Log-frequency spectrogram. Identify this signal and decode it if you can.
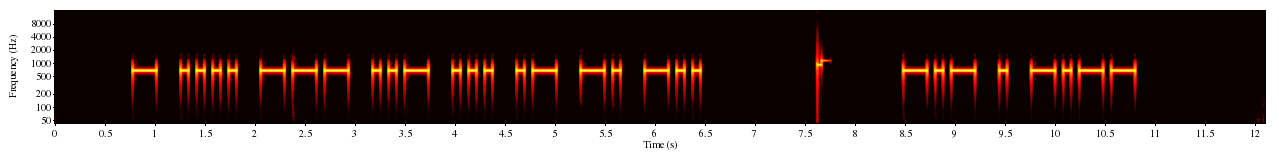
Morse code, heard as a keyed tone, about 15 wpm, 700 Hz. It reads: THOUSAND KEY
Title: Sentences from Top 600 Words - New Word Drill - 15wpm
